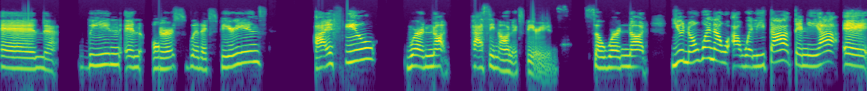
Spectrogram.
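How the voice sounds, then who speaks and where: In a Spanish accent, the speaker goes at a very slow pace with long, frequent pauses, lively intonation and a bright, sharp tone, the sound dry and close with no echo. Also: woman, fairly high pitch for a woman. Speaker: labor and delivery nurse. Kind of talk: interview. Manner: halting.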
